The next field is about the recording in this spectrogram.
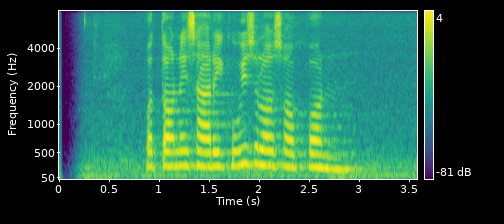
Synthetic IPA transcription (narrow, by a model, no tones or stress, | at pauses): wət̪ɔnesaɾikuwislɔsɔpɔn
